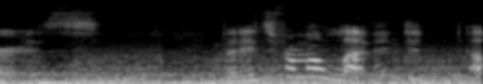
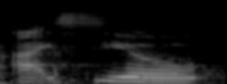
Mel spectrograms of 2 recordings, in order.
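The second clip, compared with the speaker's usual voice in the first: ordinary talk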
